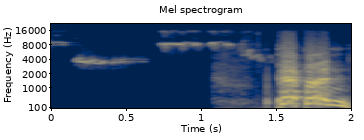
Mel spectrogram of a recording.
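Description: Small birds chirping in short, very high-pitched warbling tweets during the first second. A narrator's voice starts reading near the end.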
